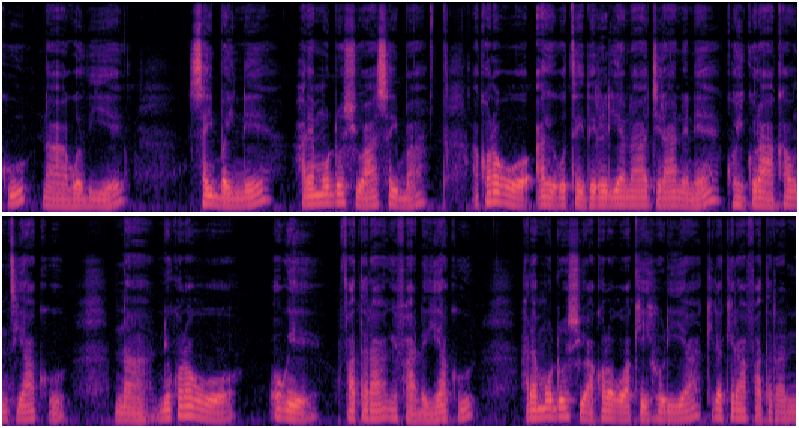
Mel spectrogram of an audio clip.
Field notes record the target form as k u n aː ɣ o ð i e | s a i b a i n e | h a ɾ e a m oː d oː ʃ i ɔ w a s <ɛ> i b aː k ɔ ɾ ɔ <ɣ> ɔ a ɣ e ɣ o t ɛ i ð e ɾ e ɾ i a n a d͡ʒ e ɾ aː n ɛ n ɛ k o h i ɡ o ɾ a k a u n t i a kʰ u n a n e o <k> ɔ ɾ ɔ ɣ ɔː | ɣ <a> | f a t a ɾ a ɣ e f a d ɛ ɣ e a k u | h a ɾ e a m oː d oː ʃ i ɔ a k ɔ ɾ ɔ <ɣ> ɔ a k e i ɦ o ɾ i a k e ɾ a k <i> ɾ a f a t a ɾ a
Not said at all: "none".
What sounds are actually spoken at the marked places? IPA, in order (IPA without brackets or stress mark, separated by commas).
a, ɣ, k, e, ɣ, e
